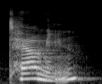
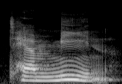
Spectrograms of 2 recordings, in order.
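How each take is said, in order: First: The stress is on the first syllable. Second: The stress is on the second syllable. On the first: The speaker calls it wrong. "Not Termin" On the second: The speaker calls it right. "the stress is on the second part"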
